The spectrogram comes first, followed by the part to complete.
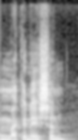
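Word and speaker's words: machination: चलिए next word है मैकिनेशन। देखिए लिखा गया मशीनेशन, मशीन वाली स्पेलिंग से ही बना है ना ये, मशीन, MACHINE मशीन, लिखा गया मशीनेशन, लेकिन बोला जाता है मैकेनेशन।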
